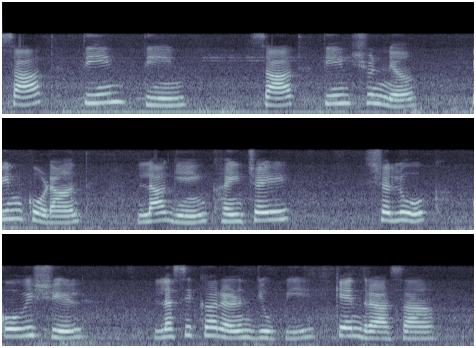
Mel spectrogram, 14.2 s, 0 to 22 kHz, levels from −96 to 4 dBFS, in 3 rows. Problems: constant background noise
